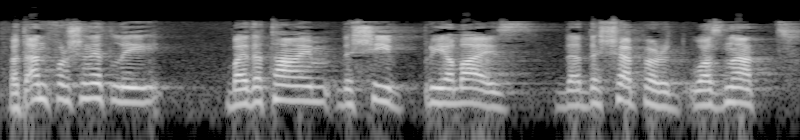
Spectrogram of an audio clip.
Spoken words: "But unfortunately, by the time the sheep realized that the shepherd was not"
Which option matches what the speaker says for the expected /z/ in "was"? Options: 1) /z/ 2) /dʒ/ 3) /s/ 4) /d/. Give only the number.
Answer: 1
